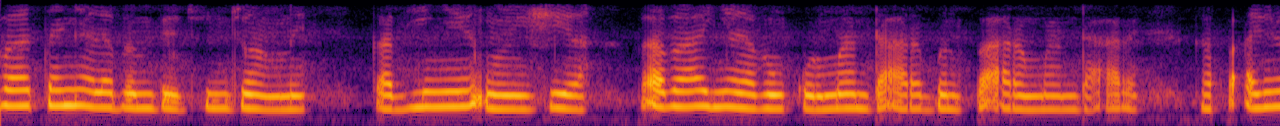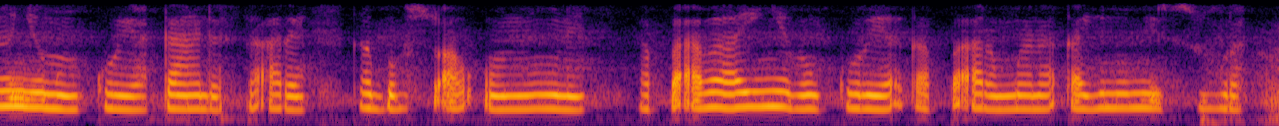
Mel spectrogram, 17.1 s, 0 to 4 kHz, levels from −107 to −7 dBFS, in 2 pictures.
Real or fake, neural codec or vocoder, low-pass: real; none; 3.6 kHz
